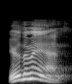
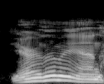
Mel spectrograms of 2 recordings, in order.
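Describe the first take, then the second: First: It is said with enthusiasm. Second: It is said flatly, without enthusiasm.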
